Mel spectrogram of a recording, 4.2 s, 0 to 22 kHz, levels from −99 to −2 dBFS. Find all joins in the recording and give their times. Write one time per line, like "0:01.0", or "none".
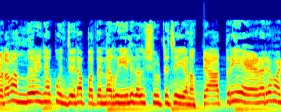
0:03.0

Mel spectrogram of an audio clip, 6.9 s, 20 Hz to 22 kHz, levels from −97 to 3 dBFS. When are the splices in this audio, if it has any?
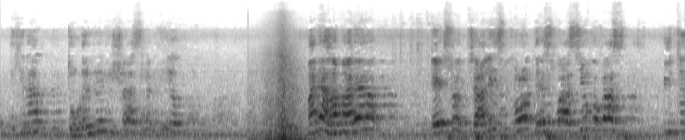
0:02.7

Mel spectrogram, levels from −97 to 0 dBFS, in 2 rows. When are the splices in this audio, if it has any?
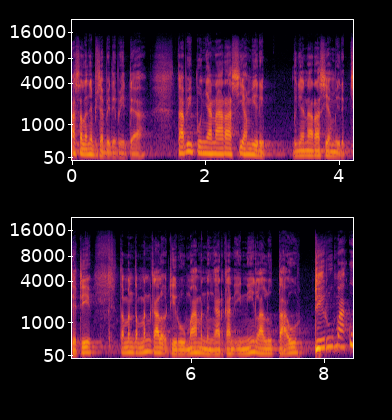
none

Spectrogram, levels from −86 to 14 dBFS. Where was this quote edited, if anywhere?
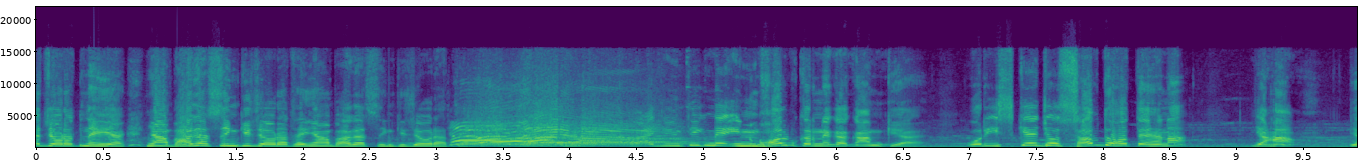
0:04.5

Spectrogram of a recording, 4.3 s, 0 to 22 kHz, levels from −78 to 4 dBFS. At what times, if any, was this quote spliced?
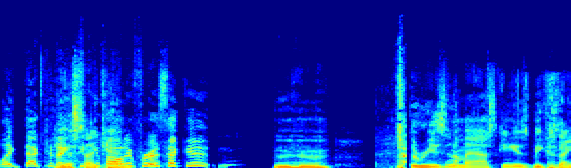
0:02.9

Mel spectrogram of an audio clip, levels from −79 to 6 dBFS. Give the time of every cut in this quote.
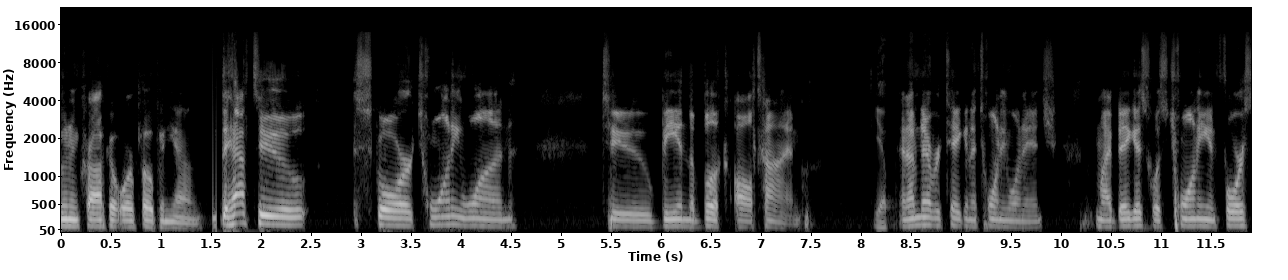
0:01.5

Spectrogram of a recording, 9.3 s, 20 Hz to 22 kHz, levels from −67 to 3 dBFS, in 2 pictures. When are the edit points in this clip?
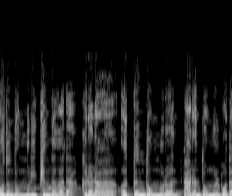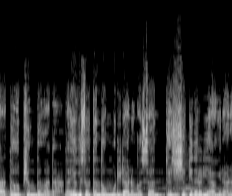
0:03.6
0:05.9
0:07.9

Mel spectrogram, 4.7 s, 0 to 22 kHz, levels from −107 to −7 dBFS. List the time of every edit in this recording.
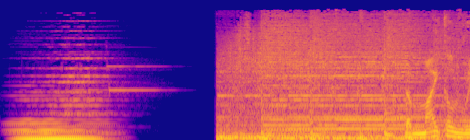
0:02.1

